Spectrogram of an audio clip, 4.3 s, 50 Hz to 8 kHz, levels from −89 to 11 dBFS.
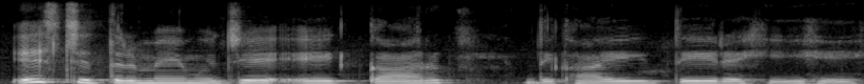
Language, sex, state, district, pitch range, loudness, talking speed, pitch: Hindi, female, Madhya Pradesh, Bhopal, 180-215 Hz, -20 LUFS, 140 wpm, 190 Hz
